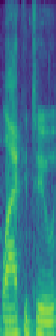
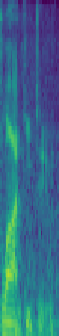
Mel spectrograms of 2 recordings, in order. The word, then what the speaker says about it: Lakitu: Apparently, the official pronunciation is l is uh is lock. It's not Lu. It's not Lacatu. It's Lockitu.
